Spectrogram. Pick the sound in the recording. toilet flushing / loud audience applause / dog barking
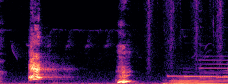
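dog barking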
